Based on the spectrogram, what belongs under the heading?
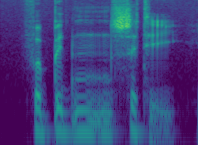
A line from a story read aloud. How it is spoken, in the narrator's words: murmured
